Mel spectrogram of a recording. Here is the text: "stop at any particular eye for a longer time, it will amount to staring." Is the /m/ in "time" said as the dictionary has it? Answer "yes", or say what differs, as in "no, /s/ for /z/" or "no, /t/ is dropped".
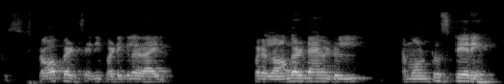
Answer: yes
